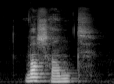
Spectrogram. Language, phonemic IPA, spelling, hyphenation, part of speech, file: Dutch, /ˈʋɑs.ɦɑnt/, washand, was‧hand, noun, Nl-washand.ogg
- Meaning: a washing mitt; a pouch-like piece of terry cloth used for personal hygiene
